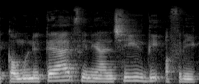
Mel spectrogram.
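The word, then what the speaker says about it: Communauté Financière Africaine: CFA Frank को French में pronounce करते हैं कम्युनिटेयर फिनेंशियर दी अफ्रीक फ्रैंक।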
